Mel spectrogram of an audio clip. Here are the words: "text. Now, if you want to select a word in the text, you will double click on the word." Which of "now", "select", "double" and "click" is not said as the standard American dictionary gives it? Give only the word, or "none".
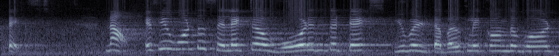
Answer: none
